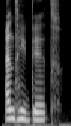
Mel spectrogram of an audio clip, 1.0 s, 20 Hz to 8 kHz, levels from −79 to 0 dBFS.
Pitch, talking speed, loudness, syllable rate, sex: 190 Hz, 190 wpm, -20 LUFS, 5.1 syllables/s, female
